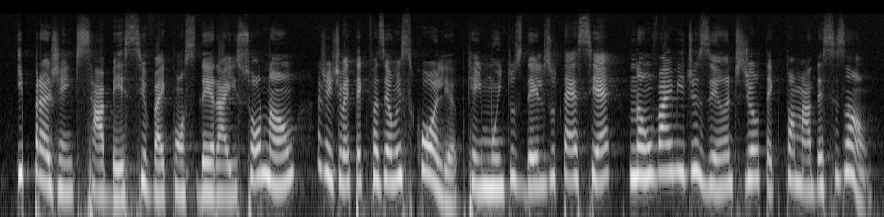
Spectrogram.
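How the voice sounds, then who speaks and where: A woman speaks with a rural Minas Gerais accent at a moderate pace. Her high voice has lively intonation, and the sound is dry and close with no echo. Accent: mineiro, rural interior Minas. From Brazil, interior of Minas Gerais. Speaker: law professor, electoral law speaker. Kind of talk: lecture. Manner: conversational, informal.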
